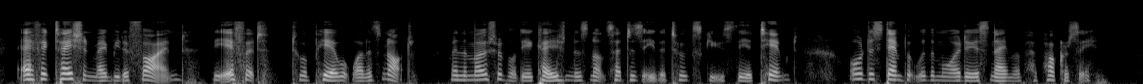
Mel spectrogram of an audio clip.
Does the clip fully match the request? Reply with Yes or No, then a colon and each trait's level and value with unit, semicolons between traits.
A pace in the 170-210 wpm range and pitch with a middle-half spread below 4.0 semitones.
Yes: average, 200 wpm; average, 3.5 semitones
